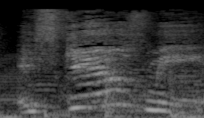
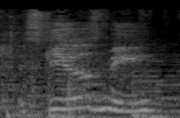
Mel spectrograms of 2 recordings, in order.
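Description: First: It is said loudly. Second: It is said fairly quietly.

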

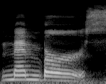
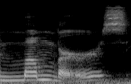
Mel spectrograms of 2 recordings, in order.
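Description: First: The word is pronounced in the ordinary way. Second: The word is pronounced in an odd, garbled way. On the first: The speaker calls it right. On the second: The speaker calls it wrong. "I literally just said members"

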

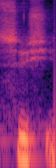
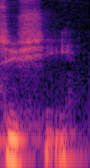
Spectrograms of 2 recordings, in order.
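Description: First: The word begins with an S sound. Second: The word begins with a Z sound. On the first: "rather than sushi" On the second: "the S changes to a Z sound"

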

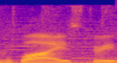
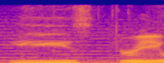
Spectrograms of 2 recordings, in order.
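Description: First: The name sounds like the word 'wise'. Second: The name sounds like the word 'ease'. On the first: The speaker calls it wrong. "when I was a kid, it probably was Wise 3" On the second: The speaker calls it right. "it's Ease 3, like the mythical French city of Ease"

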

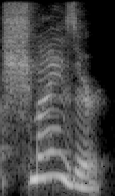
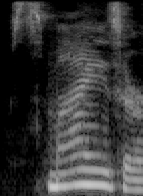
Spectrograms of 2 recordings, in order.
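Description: First: The name is pronounced in a German style. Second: The name is pronounced in an English style. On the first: The speaker calls it wrong. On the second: The speaker calls it right.

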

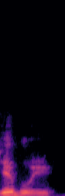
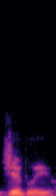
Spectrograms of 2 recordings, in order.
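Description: First: It begins with a hard G sound. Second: It begins with a soft G sound. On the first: The speaker calls it wrong. "I always said it with a hard G" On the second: The speaker calls it right. "the correct pronunciation is Ghibli with the soft G"

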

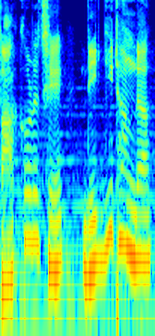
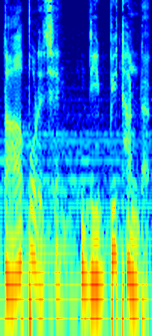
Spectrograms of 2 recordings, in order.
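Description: First: The p and b sounds become k and g. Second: The p and b sounds are said normally. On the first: "তাহলে সেটা বলতে হবে এইভাবে" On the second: "কথোপকথন যদি এই হয়"

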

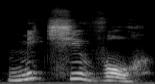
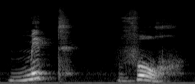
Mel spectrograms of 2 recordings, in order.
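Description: First: An extra vowel is inserted after the t. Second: The t goes straight into the next sound. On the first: The speaker calls it wrong. "Eu vou falar errado" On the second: The speaker calls it right. "Agora eu vou falar certo"

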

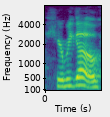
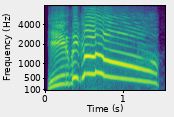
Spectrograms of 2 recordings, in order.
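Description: First: It is read plainly, as narration. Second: It is said in an exaggerated, excited impression.

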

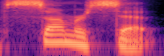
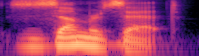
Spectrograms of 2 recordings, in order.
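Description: First: The word begins with a voiceless S sound. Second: The word begins with a voiced Z sound. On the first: "the region of Somerset" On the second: "pronounced as Zummerzet"

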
